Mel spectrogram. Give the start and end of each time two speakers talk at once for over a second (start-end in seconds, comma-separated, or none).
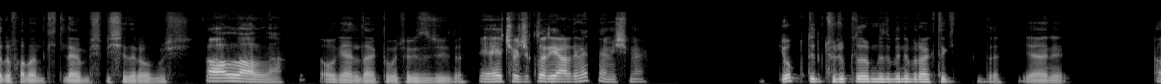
none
